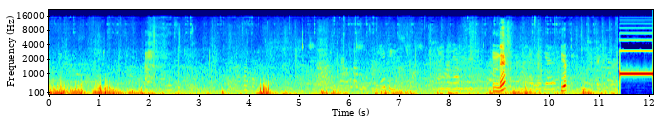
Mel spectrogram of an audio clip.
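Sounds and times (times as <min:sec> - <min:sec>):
footsteps thumping on microphone: 0:00.0 - 0:11.0
voices of people nearby: 0:00.0 - 0:11.4.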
